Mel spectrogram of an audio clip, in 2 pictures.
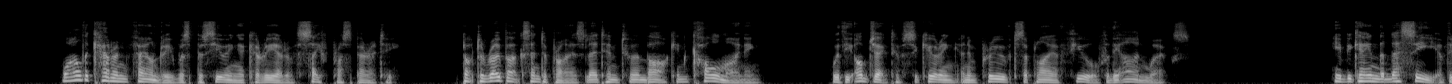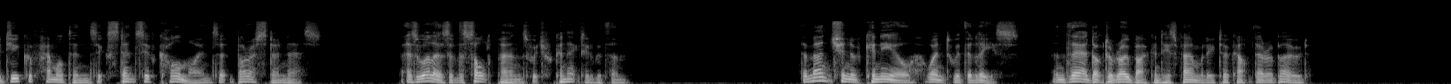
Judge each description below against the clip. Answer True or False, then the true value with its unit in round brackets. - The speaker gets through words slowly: False (165 wpm)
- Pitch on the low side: True (105 Hz)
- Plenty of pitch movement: True (6.0 semitones)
